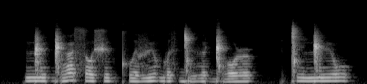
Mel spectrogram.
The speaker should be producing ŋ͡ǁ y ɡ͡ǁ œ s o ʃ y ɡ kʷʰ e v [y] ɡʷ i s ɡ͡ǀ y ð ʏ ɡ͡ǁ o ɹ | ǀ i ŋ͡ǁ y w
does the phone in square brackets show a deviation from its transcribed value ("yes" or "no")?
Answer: no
